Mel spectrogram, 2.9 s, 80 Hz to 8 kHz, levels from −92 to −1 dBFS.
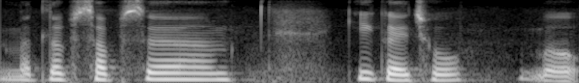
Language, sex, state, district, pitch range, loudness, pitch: Angika, female, Bihar, Bhagalpur, 195-220 Hz, -18 LUFS, 215 Hz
